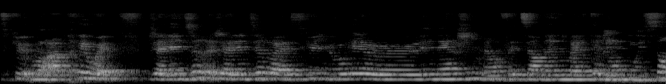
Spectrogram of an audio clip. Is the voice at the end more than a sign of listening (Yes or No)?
No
